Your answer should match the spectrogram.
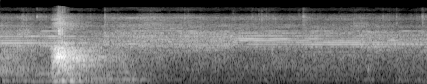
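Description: A small dog barks once, a single short sharp bark about a quarter second in.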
